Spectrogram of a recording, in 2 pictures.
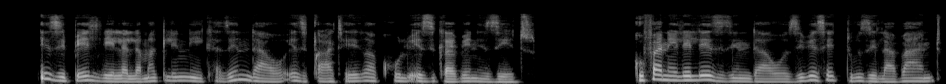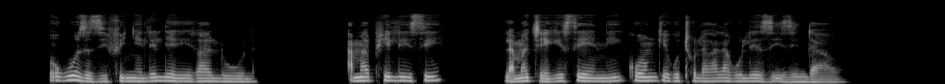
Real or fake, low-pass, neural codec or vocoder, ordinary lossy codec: real; 10.8 kHz; none; MP3, 64 kbps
